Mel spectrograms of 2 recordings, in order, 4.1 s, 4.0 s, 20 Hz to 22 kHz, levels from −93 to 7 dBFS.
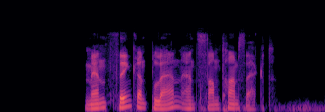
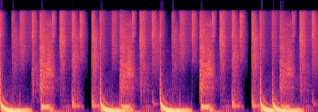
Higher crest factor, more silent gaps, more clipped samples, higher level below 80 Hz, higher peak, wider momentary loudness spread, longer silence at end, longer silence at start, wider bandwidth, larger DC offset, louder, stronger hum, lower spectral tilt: first, 22 dB vs 8 dB; neither; neither; second, -68 dBFS vs -12 dBFS; second, -14 dBFS vs 0 dBFS; first, 15 LU vs 6 LU; first, 0.2 s vs 0 s; first, 1.05 s vs 0 s; second, 8 kHz vs 16 kHz; neither; second, -35 LUFS vs -10 LUFS; neither; first, -5.5 dB/octave vs -4 dB/octave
